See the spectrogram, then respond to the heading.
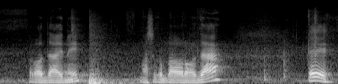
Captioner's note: vacuum noise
